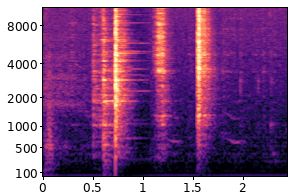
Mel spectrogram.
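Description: Thin sheet-metal bracket cut from roof flashing clattering as it is picked up and handled: several sharp metallic clicks, the loudest about three quarters of a second in.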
